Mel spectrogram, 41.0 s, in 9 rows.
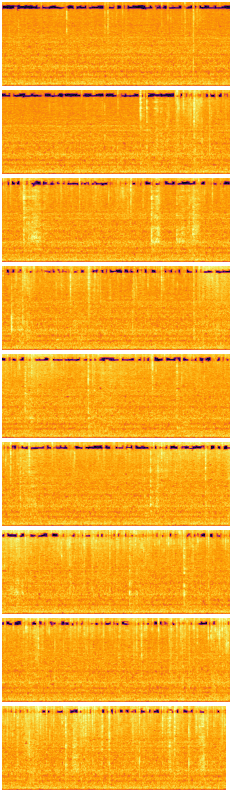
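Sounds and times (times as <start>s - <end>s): omelette sizzling in pan: 0.0s - 40.9s
metal spoon scraping pan: 9.5s - 10.1s, 12.1s - 13.2s, 26.9s - 28.0s, 39.7s - 40.9s.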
